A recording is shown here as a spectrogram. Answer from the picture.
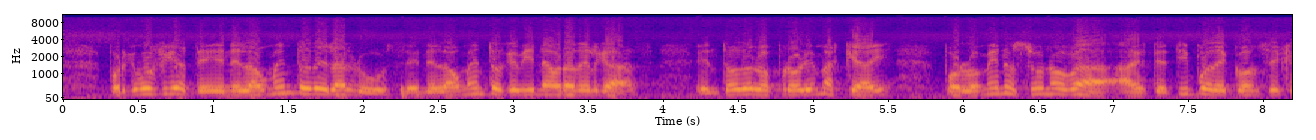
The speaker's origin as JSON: {"language": "Spanish", "country": "Argentina", "said": "también en esto, como argentinos, tenemos la culpa nosotros"}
